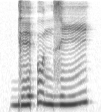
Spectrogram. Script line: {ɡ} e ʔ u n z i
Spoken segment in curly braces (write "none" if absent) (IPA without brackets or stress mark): ɡ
